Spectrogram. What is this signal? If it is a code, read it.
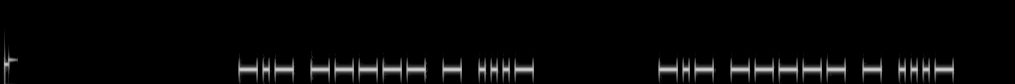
Morse code, heard as a keyed tone, about 20 wpm, 700 Hz. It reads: K0TV K0TV
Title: USA Call Signs - 4 Characters - Repeated 3x - 20wpm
